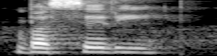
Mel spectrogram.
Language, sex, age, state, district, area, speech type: Sindhi, female, 30-45, Gujarat, Surat, urban, read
